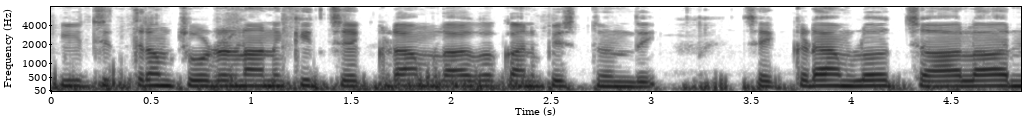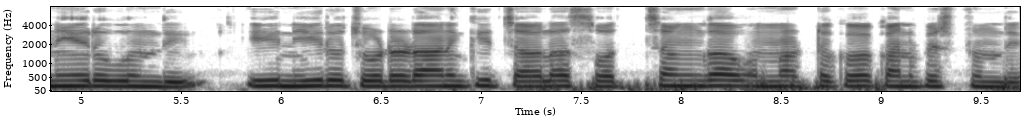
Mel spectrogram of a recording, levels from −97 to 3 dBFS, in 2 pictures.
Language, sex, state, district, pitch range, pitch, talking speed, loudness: Telugu, male, Andhra Pradesh, Anantapur, 185-195 Hz, 190 Hz, 110 wpm, -13 LUFS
